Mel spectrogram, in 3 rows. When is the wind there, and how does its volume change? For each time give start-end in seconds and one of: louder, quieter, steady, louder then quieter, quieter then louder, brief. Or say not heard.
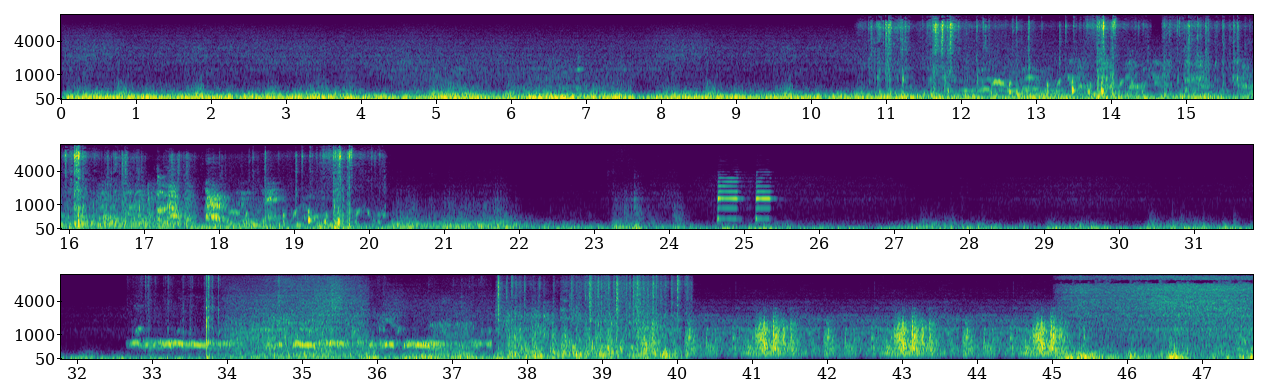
0.0-47.6 quieter then louder.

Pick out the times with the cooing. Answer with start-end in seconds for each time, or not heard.
10.6-20.2, 32.6-40.2.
